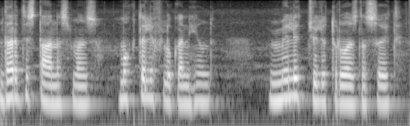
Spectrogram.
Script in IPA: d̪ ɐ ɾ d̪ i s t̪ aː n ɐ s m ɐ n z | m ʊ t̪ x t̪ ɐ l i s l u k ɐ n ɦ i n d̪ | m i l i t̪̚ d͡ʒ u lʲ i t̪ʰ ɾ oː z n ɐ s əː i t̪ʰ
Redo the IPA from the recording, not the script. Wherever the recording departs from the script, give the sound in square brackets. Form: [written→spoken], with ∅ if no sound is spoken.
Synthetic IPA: d̪ ɐ ɾ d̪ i s t̪ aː n ɐ s m ɐ n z | m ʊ [t̪→∅] x t̪ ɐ l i [s→f] l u k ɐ n ɦ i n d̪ | m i l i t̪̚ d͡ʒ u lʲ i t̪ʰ ɾ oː z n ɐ s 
